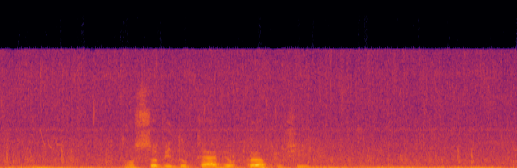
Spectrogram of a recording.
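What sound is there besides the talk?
rain and thunder in a film scene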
